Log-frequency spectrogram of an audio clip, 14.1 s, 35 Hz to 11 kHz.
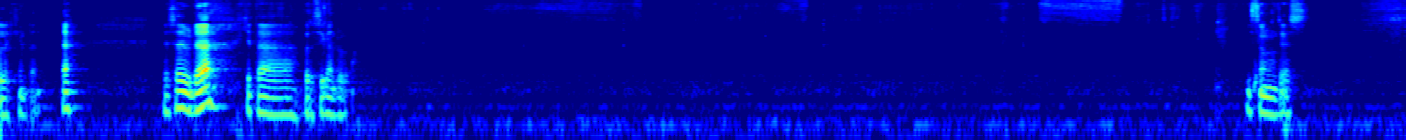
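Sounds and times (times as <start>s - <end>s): low steady hum: 0.0s - 14.0s
cloth wiping knife: 3.7s - 12.6s, 13.4s - 14.0s.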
